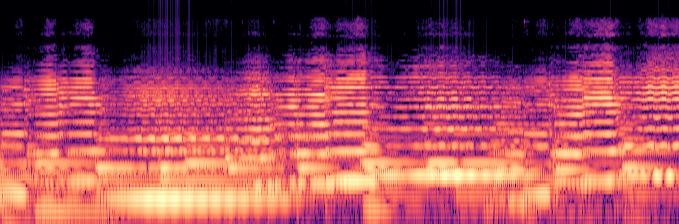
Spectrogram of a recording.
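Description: Two cellos and a piano playing a chamber arrangement. The cellos bow a sustained, singing melody with vibrato over the piano accompaniment.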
